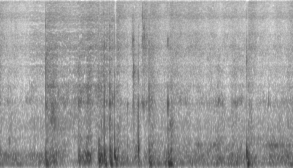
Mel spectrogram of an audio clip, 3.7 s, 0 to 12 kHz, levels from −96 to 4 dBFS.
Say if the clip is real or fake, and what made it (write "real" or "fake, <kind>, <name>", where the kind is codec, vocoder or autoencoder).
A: fake, codec, HILCodec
